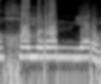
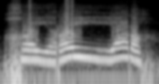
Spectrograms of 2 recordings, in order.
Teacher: Jadi suara nun matinya berubah menjadi huruf ya. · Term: idgham ma'al gunah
